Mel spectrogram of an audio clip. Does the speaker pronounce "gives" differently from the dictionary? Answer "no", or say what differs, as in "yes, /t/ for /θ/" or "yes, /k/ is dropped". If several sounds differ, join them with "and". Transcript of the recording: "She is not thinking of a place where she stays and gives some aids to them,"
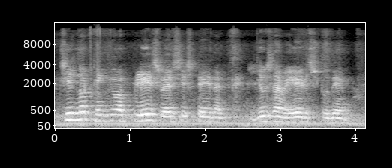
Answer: yes, /v/ is dropped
